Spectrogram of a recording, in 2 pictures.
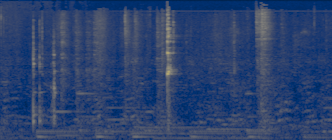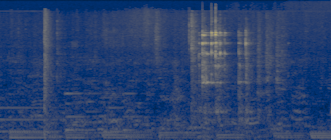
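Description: Café ambience: dishes and cutlery clink sporadically, with several sharp chimes, over sustained jazz music playing in the café and a low murmur of indistinct chatter throughout.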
